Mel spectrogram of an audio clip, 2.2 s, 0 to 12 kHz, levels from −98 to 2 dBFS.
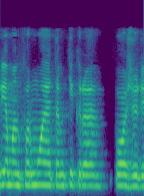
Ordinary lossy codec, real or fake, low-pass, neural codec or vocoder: AAC, 48 kbps; real; 7.2 kHz; none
